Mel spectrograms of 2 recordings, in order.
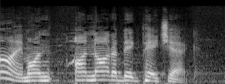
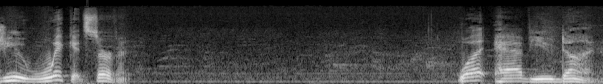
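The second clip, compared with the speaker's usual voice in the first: lower, slow, heavy verdict; grave master; 7 semitones lower, slower than usual. Acted. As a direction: drop low and deliver the sentence slowly.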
